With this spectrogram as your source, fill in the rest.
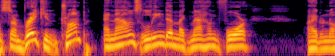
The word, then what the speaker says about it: McMahon: McMahon, silent. Okay, like McMahon.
